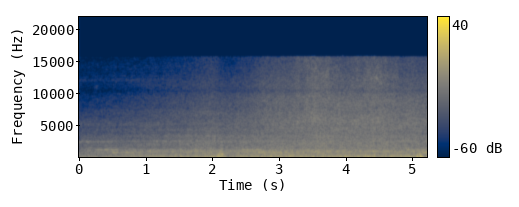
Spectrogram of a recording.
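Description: Commuter electric train running through the station at speed without stopping, a rushing wheel-and-motor noise that grows louder. Two sharp clunks stand out, about two seconds in and again near the end.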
